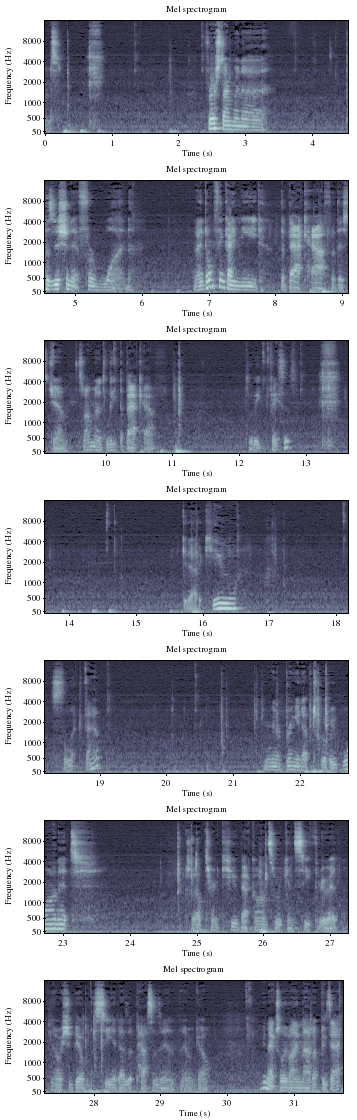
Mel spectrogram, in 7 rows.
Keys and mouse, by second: 1.3 middle click, 1.8 alt+middle click, 5.8 middle click, 8.6 q, 9.2 click, 11.0 x, 12.3 click, 12.9 middle click, 15.8 o, 16.1 middle click, 18.1 click, 19.1 middle click, 20.0 alt+middle click, 22.0 g, 22.2 z, 24.9 Escape, 25.9 q, 27.8 g, 27.9 z, 30.2 click, 31.4 alt+middle click.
